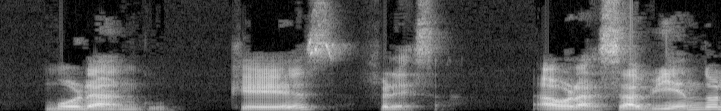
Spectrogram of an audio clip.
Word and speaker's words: morango: Pero cuando la R está en medio de dos vocales, se va a pronunciar exactamente igual que en español, como una R. Por ejemplo, morango, morango, que es fresa.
